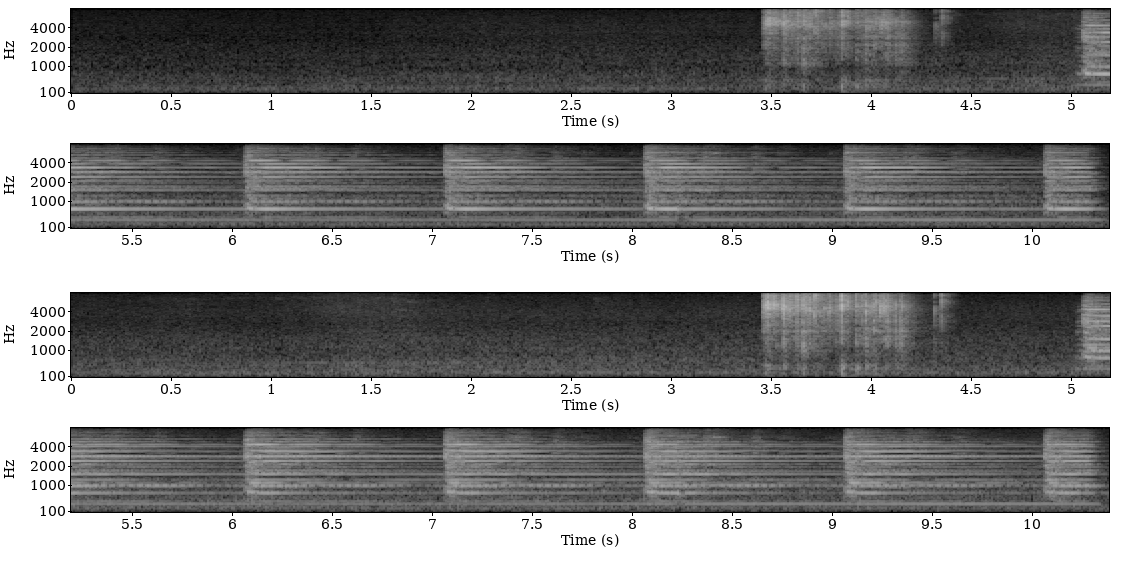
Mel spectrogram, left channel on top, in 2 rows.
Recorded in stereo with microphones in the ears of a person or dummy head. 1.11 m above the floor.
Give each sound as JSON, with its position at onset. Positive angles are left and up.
{"t": 3.5, "sound": "a crack", "side_deg": -20, "distance_m": 0.7}
{"t": 5.0, "sound": "a bell", "side_deg": 0, "distance_m": 1.0}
